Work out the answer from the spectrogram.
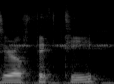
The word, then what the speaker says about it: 50 Cent: at the same time, Fiddy cent released his single for... [S] Don't you mean 50 cent? (Pronounced fifty cent not fiddy cent) 50, fif-ty cent.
